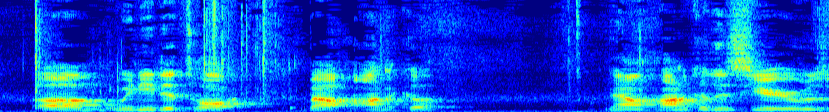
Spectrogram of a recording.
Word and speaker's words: Chanukah: It's just spelled with a C. It's Hanukkah.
